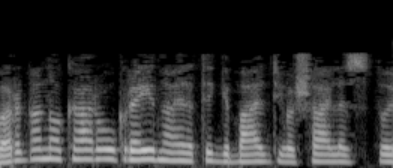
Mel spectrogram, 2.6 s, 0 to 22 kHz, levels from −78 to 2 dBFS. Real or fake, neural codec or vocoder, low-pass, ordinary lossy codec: fake; codec, 16 kHz in and 24 kHz out, 0.6 kbps, FocalCodec, streaming, 2048 codes; 7.2 kHz; MP3, 24 kbps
